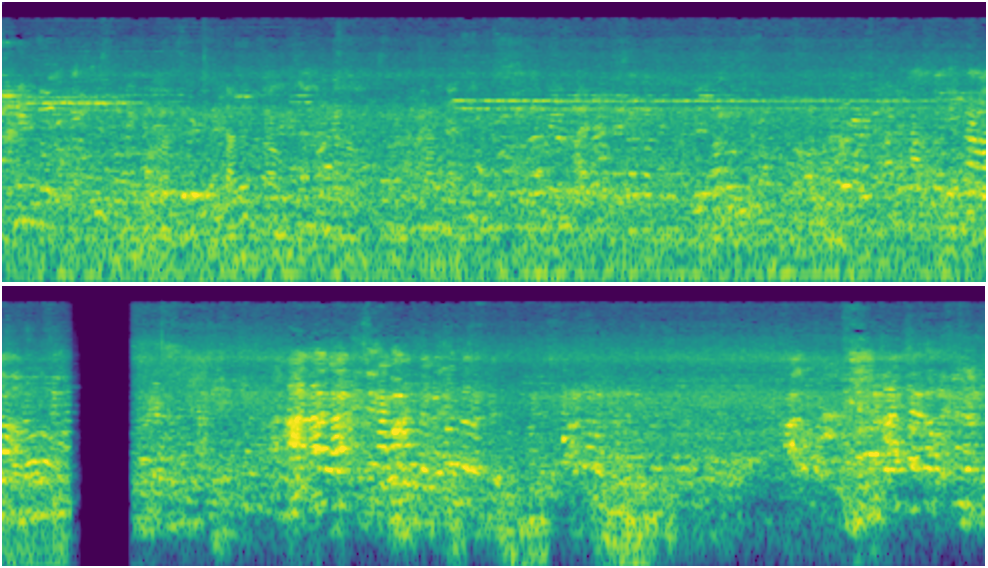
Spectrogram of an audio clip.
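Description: A crowd of men murmurs and talks in a large echoing hall.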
